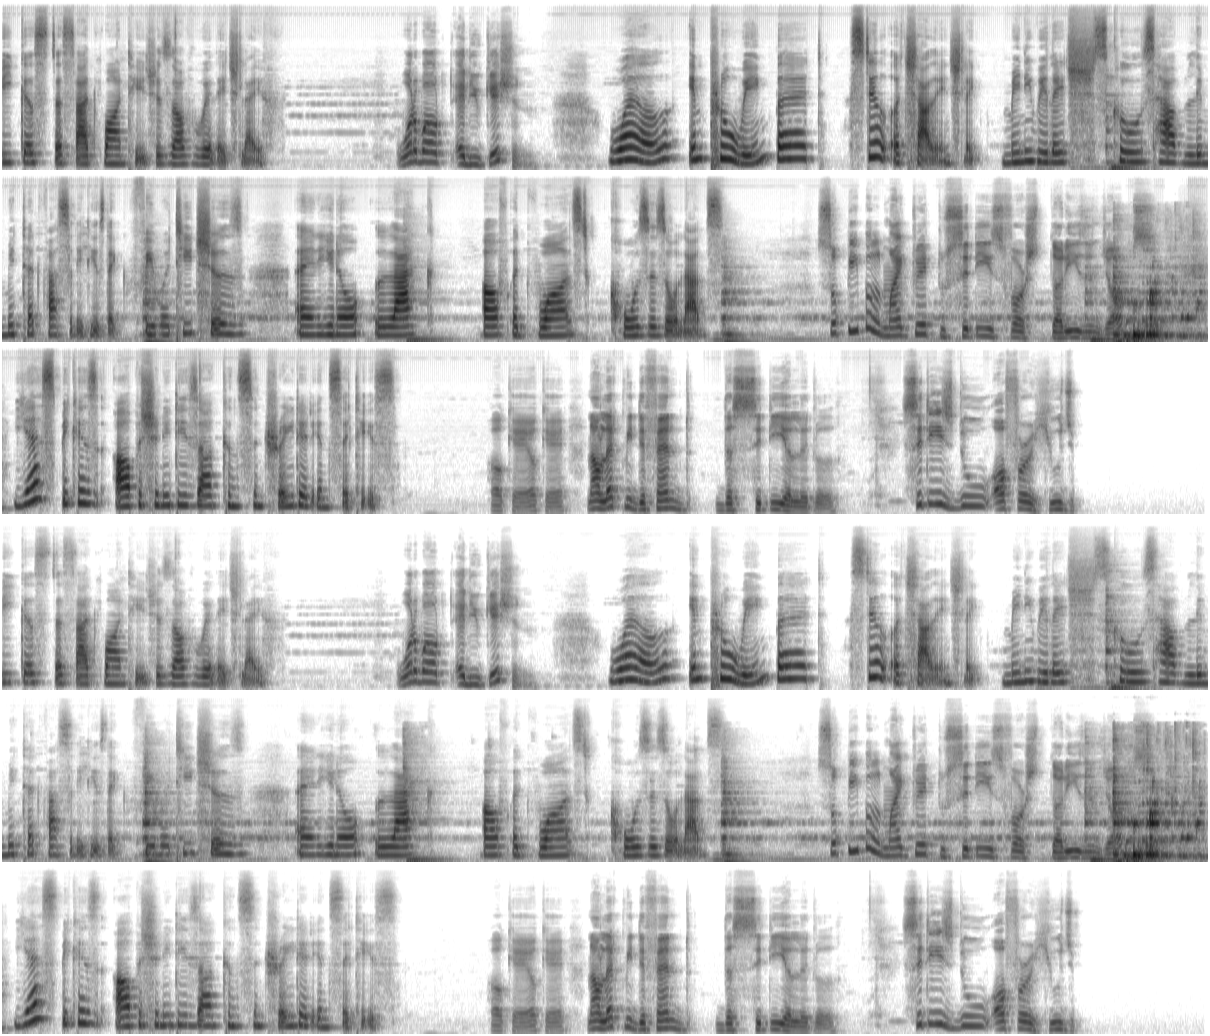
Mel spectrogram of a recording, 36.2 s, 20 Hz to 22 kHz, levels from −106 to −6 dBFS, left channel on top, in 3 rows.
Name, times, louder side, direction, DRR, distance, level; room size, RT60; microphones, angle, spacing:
voice 1, 0.0-2.7 6.1-8.1 8.5-9.7 10.0-13.2 13.5-16.2 16.9-19.2 23.9-28.0, left 4 dB, 75° left, 0.8 m, -30 dB
voice 2, 4.0-5.3 20.2-23.6 29.0-31.0 31.3-32.5 32.9-34.9, left 3 dB, 20° left, 0.5 m, -36 dB
sound 1, 10.4-11.4 12.4-12.5 13.1-16.6 16.9-17.0 17.8-17.9 18.7-18.8 19.2-24.1, right 1 dB, 55° right, 1.6 m, -33 dB
12.0 x 4.1 x 5.6 m
head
